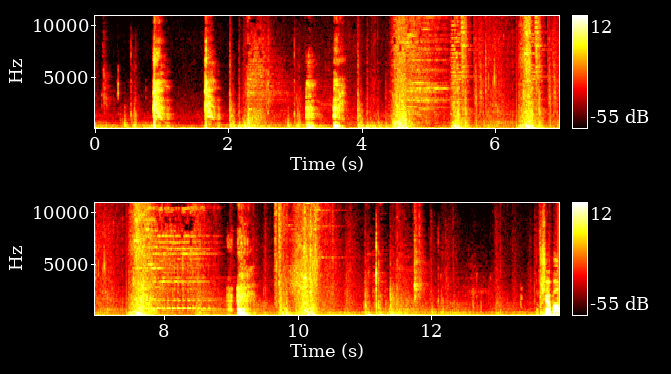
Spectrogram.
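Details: Adult man, ill with a suspected infection caught from crowds, coughs repeatedly in short, harsh bursts during a live stream over low hum and faint music; persistent cough.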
